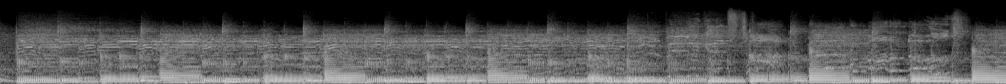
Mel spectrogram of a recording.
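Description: Electric bass guitar playing a driving rock 'n' roll riff that climbs from open A through C and C sharp to E, over a rock band recording with drums and electric guitar.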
